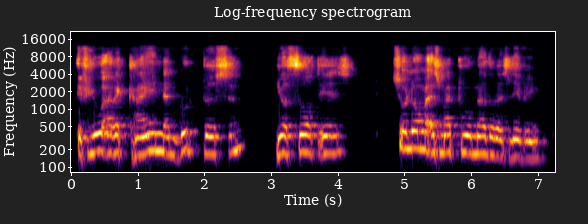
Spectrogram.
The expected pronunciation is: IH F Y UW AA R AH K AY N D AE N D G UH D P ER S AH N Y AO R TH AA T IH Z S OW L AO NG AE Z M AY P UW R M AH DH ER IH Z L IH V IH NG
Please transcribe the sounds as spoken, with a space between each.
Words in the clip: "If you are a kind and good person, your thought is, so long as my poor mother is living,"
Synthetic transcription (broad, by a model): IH F Y UW AA R AH K AY N D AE N G UH D P ER S AH N Y AO R TH AA T IH Z S OW L AO NG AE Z M AY P UW R M AH DH ER IH Z L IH V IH NG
